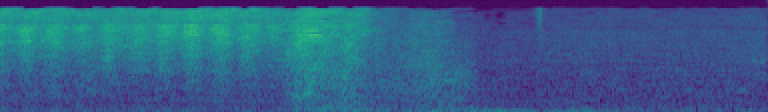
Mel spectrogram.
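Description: A magical energy blast whooshes and crackles loudly.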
